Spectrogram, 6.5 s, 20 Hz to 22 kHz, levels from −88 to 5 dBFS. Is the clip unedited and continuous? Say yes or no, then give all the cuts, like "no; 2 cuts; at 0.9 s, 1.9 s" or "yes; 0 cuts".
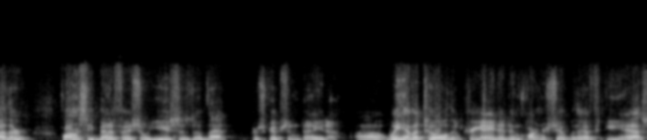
no; 2 cuts; at 3.4 s, 4.6 s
